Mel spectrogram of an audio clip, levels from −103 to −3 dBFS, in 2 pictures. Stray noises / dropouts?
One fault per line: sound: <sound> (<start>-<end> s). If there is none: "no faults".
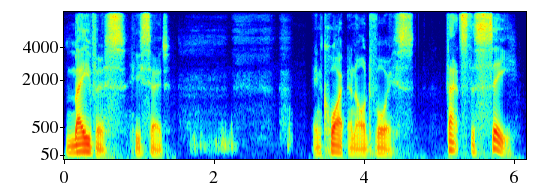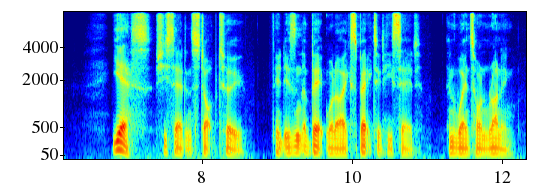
sound: sigh (1.5-3.1 s)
